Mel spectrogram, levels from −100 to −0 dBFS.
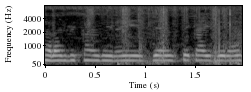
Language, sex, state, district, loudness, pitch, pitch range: Hindi, female, Bihar, Araria, -42 LUFS, 245 Hz, 245-250 Hz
